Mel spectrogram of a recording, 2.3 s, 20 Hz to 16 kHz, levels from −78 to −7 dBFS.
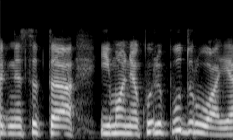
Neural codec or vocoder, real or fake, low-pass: none; real; 7.2 kHz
